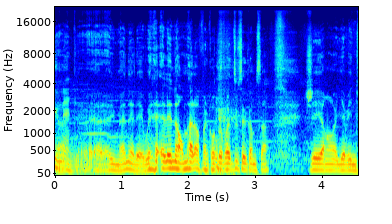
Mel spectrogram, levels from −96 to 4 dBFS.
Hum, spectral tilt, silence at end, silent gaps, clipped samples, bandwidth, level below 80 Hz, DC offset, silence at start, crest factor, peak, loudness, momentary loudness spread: none; -8 dB/octave; 0 s; none; under 0.1%; 18 kHz; -52 dBFS; under 0.1%; 0 s; 18 dB; -6 dBFS; -24 LUFS; 13 LU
